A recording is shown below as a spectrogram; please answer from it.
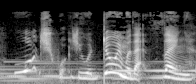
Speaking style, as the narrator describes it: snapped

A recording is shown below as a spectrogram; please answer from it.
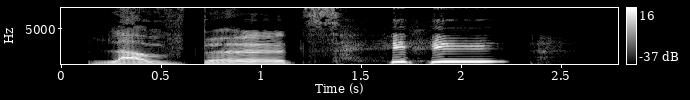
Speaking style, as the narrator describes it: Pym chuckled

